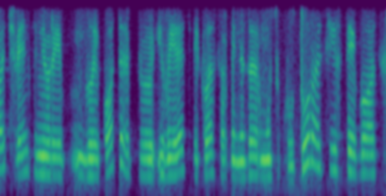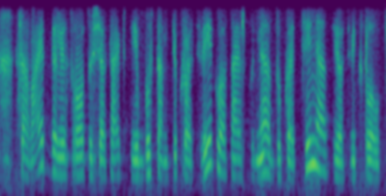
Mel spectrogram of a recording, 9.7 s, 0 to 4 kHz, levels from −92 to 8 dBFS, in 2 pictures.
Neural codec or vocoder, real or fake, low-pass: none; real; 3.6 kHz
